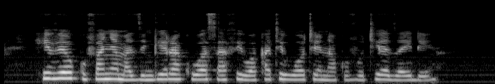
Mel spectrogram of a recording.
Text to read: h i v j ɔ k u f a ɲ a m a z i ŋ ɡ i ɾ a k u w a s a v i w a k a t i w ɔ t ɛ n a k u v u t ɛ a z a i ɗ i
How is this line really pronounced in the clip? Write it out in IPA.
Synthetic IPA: h i v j ɔ k u f a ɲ a m a z i ŋ ɡ i ɾ a k u w a s a f i w a k a t i w ɔ t ɛ n a k u v u t i a z a i ɗ i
